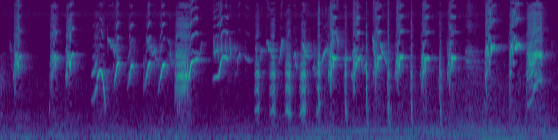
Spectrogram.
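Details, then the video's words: Male Javan myna song meant for teaching other mynas: a dense, varied chatter of squawky notes, rising and falling whistles and sharp chips, delivered rapidly and almost without pause. "Ocehan Jalak Kebo Jantan Cocok Untuk Pancingan Segala Jenis Burung Jalak Belajar Bunyi"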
